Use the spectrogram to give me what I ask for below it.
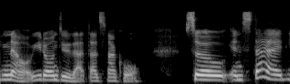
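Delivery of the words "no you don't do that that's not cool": ordinary delivery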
